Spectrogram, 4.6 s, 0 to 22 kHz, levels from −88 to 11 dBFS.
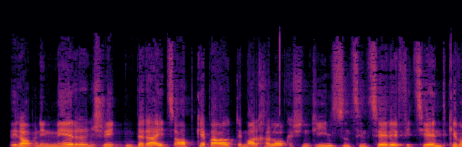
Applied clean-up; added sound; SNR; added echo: neural mask model DeepFilterNet 3.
